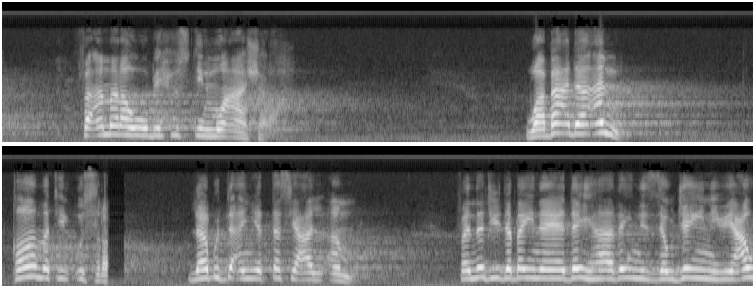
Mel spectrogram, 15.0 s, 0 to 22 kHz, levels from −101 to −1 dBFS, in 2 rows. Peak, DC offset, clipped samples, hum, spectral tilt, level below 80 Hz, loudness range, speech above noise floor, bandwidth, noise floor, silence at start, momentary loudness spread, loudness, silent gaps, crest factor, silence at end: 0 dBFS; under 0.1%; under 0.1%; 50 Hz at -55 dBFS; -4.5 dB/octave; -56 dBFS; 6 LU; 34 dB; 16 kHz; -51 dBFS; 0.05 s; 14 LU; -18 LUFS; none; 20 dB; 0 s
